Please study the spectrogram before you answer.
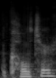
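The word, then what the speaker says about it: Colter Wall: country out of Alberta how do you pronounce that again couter c o l t e r wall uh and I when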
